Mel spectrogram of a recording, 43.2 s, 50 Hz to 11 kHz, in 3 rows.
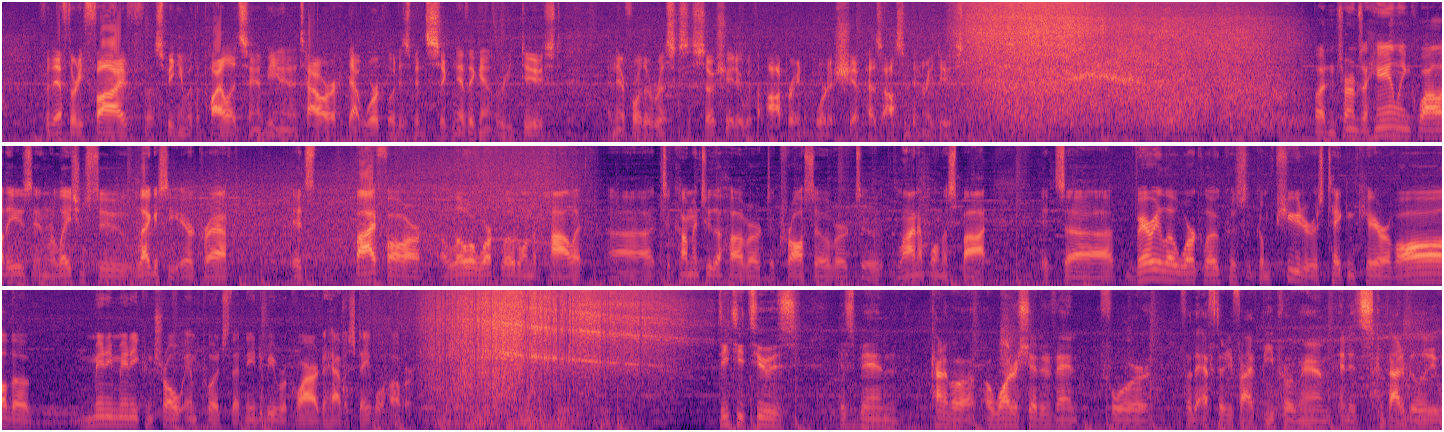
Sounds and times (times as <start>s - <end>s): Music: 0.0s - 43.2s
Speech: 0.4s - 9.6s, 13.1s - 16.7s, 17.3s - 24.2s, 24.8s - 32.9s, 36.0s - 43.2s.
